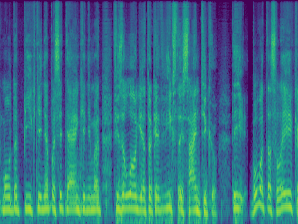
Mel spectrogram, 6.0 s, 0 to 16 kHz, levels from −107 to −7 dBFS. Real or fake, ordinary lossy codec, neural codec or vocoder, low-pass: real; Opus, 16 kbps; none; 14.4 kHz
